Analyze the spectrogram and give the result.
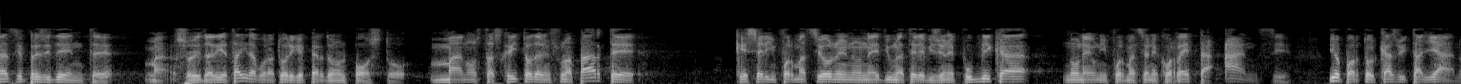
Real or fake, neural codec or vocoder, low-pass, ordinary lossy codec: real; none; 5.4 kHz; MP3, 32 kbps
